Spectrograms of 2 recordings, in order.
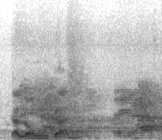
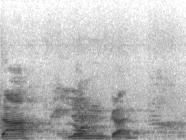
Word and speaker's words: dalunggan: The ears, galunggan, dalunggan. But in Cebu, you're going to pronounce it dungan. You're going to drop the L.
